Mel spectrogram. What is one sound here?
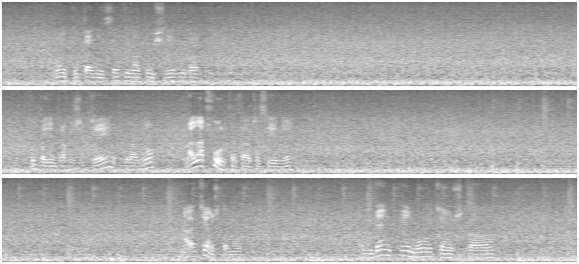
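A middle-aged man talks into a close microphone in short bursts.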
